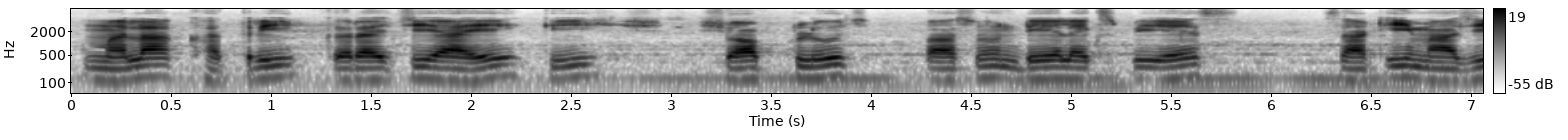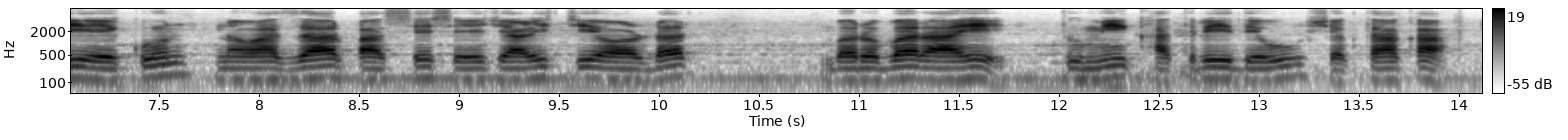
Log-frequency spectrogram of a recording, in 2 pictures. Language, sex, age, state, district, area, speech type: Marathi, male, 18-30, Maharashtra, Hingoli, urban, read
